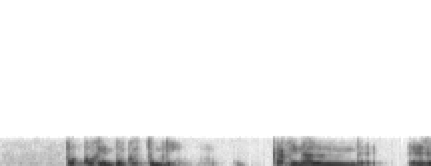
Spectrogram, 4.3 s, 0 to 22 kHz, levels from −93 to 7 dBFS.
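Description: Speech recorded through an AMR narrowband mobile codec for its whole length, heavily damaged: the band runs about 300 Hz to 3.5 kHz with nothing above 3.7 kHz, and the buzzy, synthetic texture points to a low AMR-NB mode near 5 kbps.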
